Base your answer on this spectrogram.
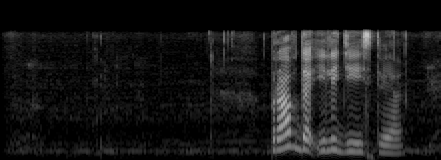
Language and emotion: Russian, neutral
